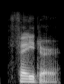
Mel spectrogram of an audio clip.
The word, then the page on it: fetor: American English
